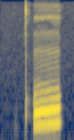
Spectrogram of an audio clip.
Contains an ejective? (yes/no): yes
